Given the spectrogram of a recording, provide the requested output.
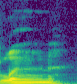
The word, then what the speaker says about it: luwn: The Old Testament word that best comprises the meaning of complain is Hebrew word L-U-W-N, in English pronounced loon.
